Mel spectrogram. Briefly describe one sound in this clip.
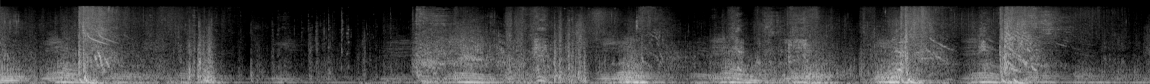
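Energy blades hum and clash against a creature in sharp bursts.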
